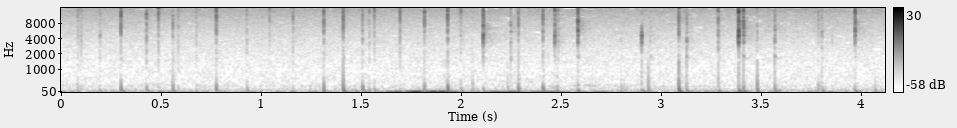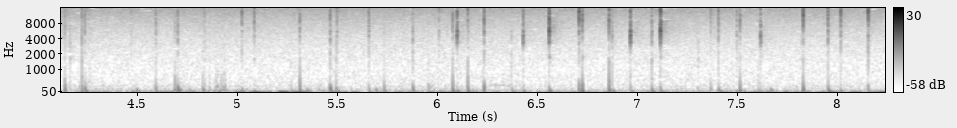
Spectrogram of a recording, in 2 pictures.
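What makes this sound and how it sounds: Long red nails tap and scratch the sides and black top of a small, hollow, clear glass bottle. The clip is a steady stream of quick, dry taps, each with a soft low thump and a bright click, mixed with light scratching. The taps die away almost instantly.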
